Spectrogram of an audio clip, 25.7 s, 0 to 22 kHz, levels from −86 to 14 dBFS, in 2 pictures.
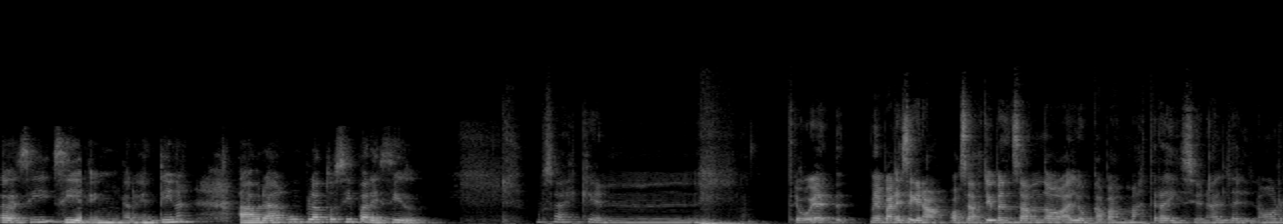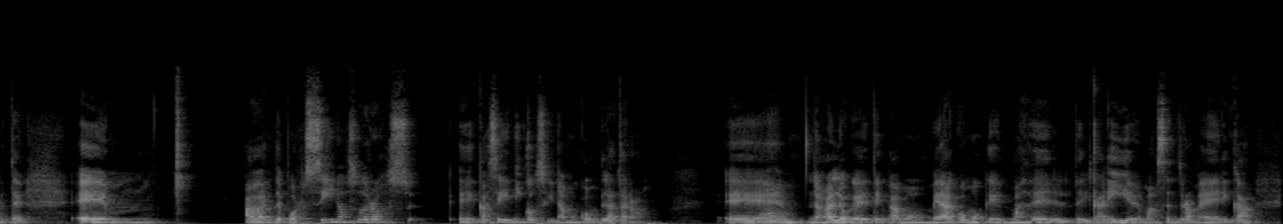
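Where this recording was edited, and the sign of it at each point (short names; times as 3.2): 0.81 sound cut off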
